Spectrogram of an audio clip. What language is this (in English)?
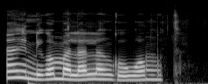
Kalenjin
